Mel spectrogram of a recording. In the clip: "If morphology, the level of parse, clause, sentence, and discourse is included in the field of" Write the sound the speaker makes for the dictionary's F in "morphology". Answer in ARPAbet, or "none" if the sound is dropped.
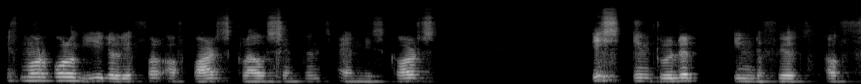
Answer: P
